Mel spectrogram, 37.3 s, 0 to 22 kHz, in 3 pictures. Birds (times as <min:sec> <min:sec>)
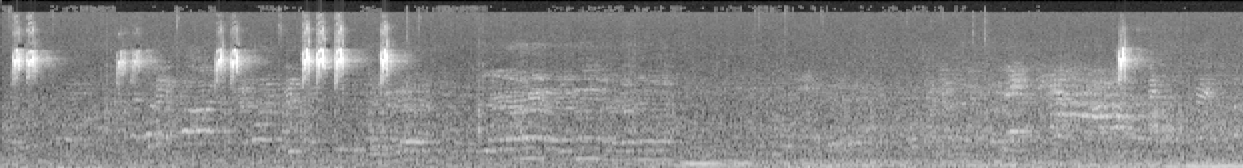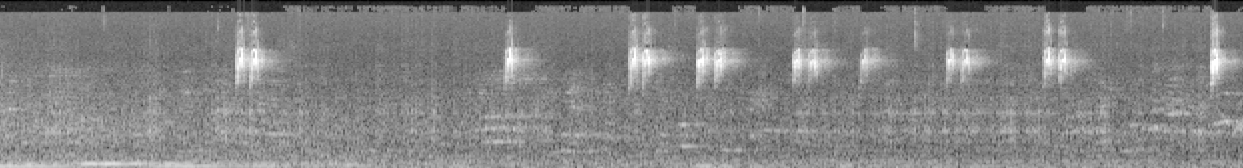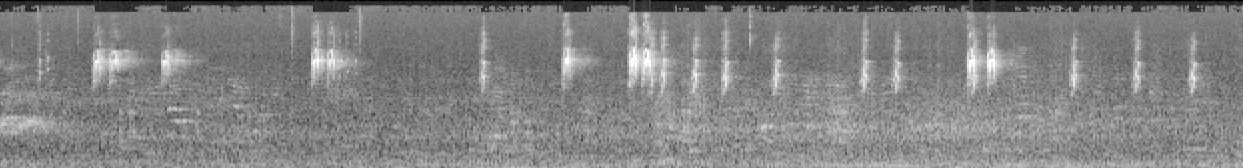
0:00.0 0:04.2, 0:10.9 0:11.6, 0:14.6 0:15.5, 0:17.3 0:17.9, 0:18.6 0:26.8, 0:27.8 0:28.5, 0:29.6 0:37.2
